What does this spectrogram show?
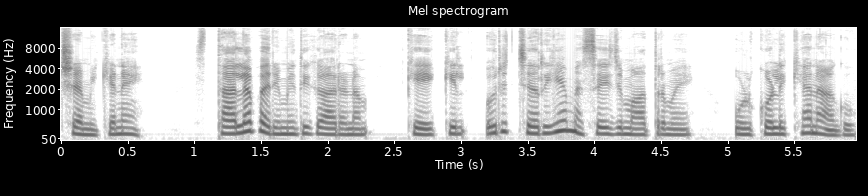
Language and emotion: Malayalam, sad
